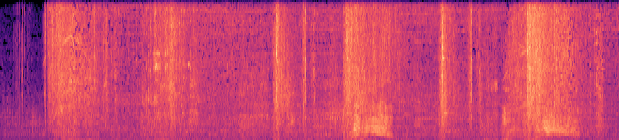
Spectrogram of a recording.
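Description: A shotgun fires loud blasts in a room.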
